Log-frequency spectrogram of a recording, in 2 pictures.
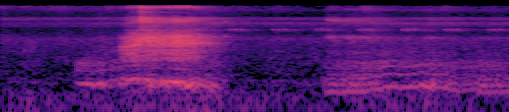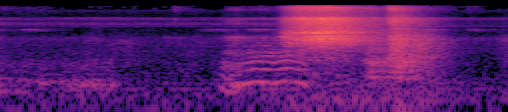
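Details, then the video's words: Cat giving two short, bending meows about four seconds apart, each rising then falling, with a softer low murmuring sound between them and bursts of hissy background noise. "Kucing lagi meong meong"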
